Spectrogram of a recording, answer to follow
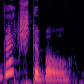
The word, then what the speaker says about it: vegetables: It's a vegetable or vegetables. In Spanish, this is vegetales o verduras. It is pronounced vegetable, not vegetable. It's not vegetables. It's vegetables.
